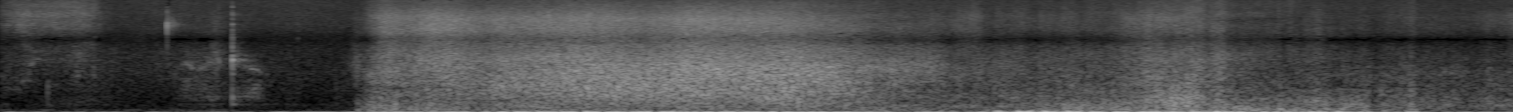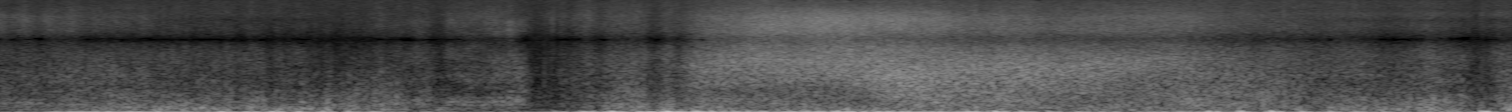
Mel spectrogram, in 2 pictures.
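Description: Hands massaging the ears of a binaural dummy-head microphone, with ear muffs over the ears: loud, close rubbing and rushing friction in swells of a second or two, starting about two seconds in.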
